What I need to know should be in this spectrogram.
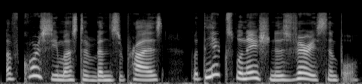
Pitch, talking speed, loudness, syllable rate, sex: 240 Hz, 215 wpm, -18 LUFS, 6.5 syllables/s, female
